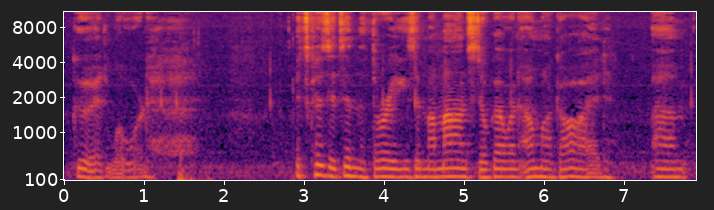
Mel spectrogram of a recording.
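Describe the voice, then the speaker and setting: A woman's voice: deep voice, vocal fry, mellow, slight background noise. A woman, talking candidly and determinedly in a casual home vlog, rambling with many fillers. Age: 40s. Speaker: vlogger.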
